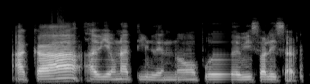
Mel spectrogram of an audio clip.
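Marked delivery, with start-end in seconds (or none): none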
